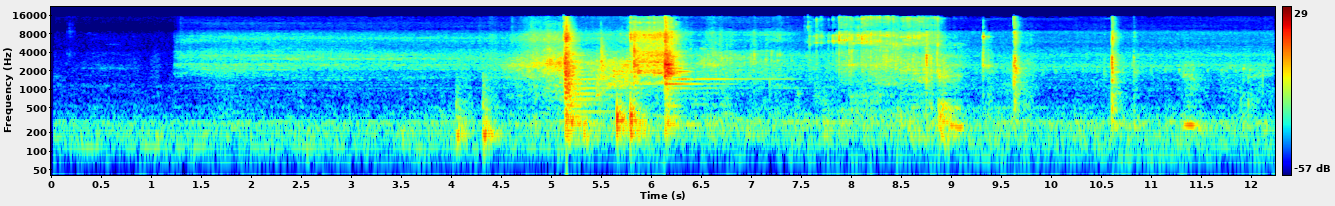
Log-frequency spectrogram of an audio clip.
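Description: Plastic toy parts of a homemade Rube Goldberg machine running: a stretch of clattering with two sharp clicks about five and six seconds in, then a few scattered single clicks.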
